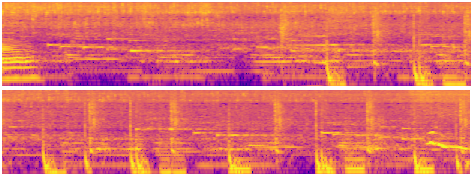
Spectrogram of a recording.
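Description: Tap water pouring in a steady stream into a metal cooking pot partly filled with water, giving a continuous splashing hiss. Background music plays over it, its low beat coming in about four seconds in.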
